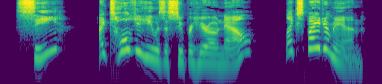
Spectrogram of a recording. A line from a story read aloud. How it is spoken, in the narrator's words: said excitedly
